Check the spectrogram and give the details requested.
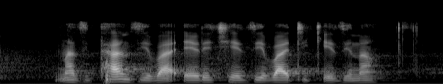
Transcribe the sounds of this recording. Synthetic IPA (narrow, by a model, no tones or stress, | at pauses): nad͡zit̪ʰand͡ziβa̰ʔɛɺɛt͡ʃʰed͡ziβatʼikʼed͡zina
